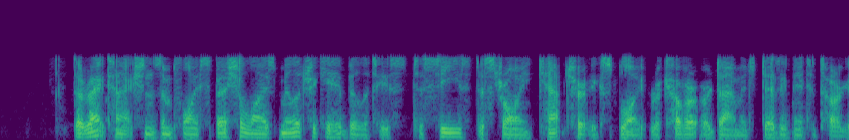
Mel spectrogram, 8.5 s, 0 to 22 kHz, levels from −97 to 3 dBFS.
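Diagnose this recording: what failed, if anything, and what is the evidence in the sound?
Codec stage: throughout, the speech is grainy and rough with nothing above 4.1 kHz, likely heavy Opus compression in its music mode, squeezed to narrowband at a very low bitrate near 8 kbps.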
